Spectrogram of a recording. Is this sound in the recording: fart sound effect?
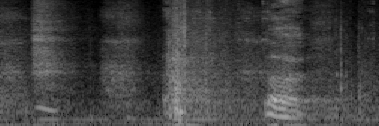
no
